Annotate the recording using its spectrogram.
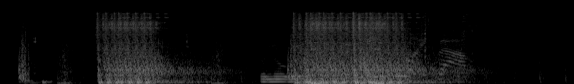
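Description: A rifle fires rapid bursts of shots close by.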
